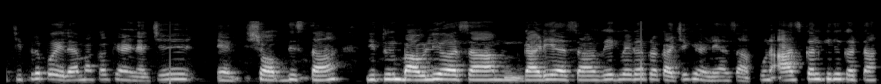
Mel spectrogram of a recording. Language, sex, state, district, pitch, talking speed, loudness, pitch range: Konkani, female, Goa, North and South Goa, 215 Hz, 145 wpm, -17 LUFS, 200-235 Hz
